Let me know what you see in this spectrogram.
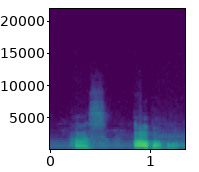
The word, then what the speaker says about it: passavamo: So it's spelled D-E-P-E-N-S-A-M-E-S, I believe, right? And Italian speakers translate the French into the Italian, and you have passavamo, right? Passavamo, right? So you put an emphasis on that penultimate A.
